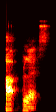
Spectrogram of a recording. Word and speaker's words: hapless: The correct pronunciation is hapless. It's Hap 2 syllables, hap and less.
